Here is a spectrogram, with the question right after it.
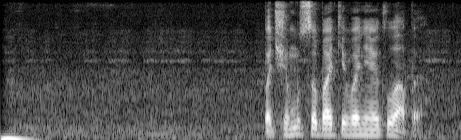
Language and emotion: Russian, neutral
